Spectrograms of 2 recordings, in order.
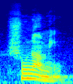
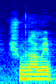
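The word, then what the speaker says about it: tsunami: দা correctly spelled word সুনামি just খালি মনে রাখবা সুনামি শব্দের বানানে সামনে একটা টি আছে এটা জাপানিজ শব্দ সুনামি শব্দটা হচ্ছে এটা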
